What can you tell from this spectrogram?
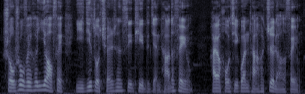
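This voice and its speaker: A no-nonsense hospital doctor, brisk and faintly scolding, as a male narrator does him. His voice sits low, and soft music runs under the storybook reading. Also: natural voice. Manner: brisk, matter-of-fact, reproachful.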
